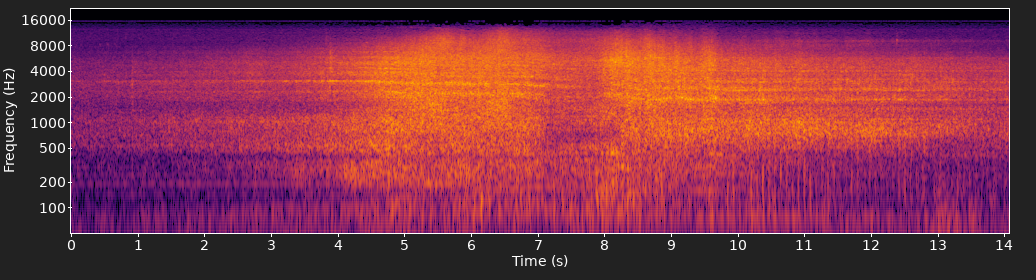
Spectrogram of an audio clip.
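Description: A two-car British Rail Class 158 diesel multiple unit passing at speed: engine and wheel-on-rail noise swell to a peak after about four seconds, dip briefly in the middle, then fade away as the train recedes.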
